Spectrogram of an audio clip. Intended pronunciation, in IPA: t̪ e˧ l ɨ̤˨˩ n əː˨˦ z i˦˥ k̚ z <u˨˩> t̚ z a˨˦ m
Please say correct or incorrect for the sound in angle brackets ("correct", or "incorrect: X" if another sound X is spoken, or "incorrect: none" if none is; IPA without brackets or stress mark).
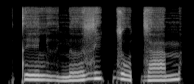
incorrect: o˨˩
